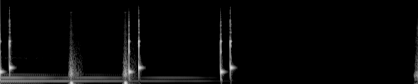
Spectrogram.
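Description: Subscribe-button animation sound effects: a series of short clicks and pops, two of them in quick pairs, while a held electric guitar chord fades out over the first two seconds.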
